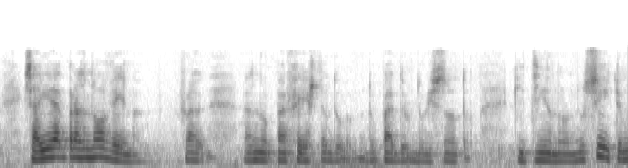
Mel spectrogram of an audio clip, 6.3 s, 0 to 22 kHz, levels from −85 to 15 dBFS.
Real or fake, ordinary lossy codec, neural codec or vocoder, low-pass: fake; Opus, 64 kbps; codec, 16 kHz, 2 kbps, FunCodec, trained on Chinese and English, 25 frames a second; 7.2 kHz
